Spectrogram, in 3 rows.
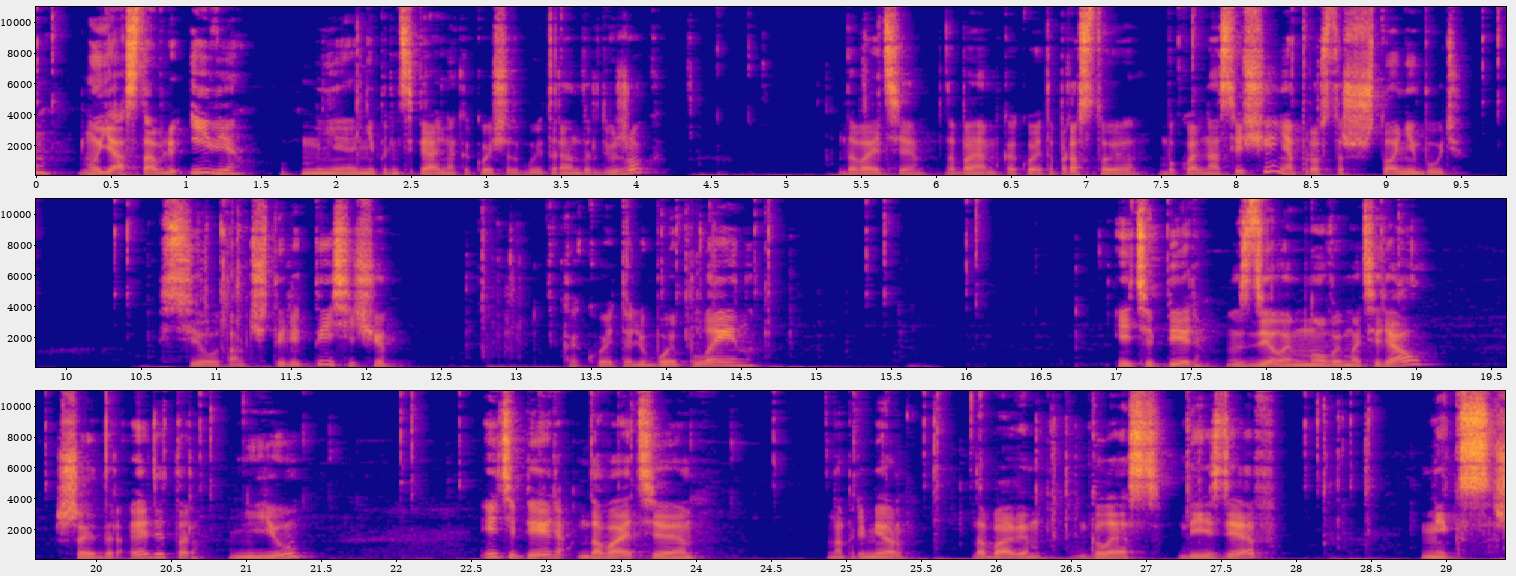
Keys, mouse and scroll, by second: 0.1 click, 0.4-5.4 middle drag, 2.1 z, 5.3 shift+a, 7.9 r, 8.4-9.6 drag, 8.5 g, 12.8 shift+a, 14.1 g, 14.6 click, 14.6 s, 14.7 right click, 15.3 click, 16.0-17.4 drag, 17.7-23.9 middle drag, 24.5-28.1 middle drag, 25.4 shift+a.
